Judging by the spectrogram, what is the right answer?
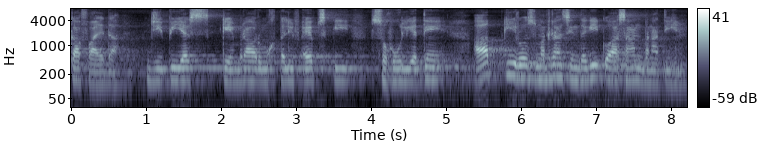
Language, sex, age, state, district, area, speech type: Urdu, male, 18-30, Uttar Pradesh, Siddharthnagar, rural, spontaneous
